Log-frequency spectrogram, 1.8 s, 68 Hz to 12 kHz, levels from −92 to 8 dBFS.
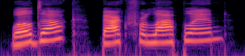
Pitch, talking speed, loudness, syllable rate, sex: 265 Hz, 165 wpm, -19 LUFS, 4.1 syllables/s, female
